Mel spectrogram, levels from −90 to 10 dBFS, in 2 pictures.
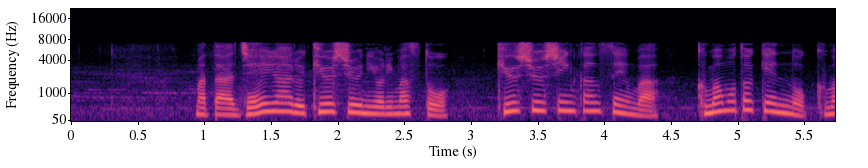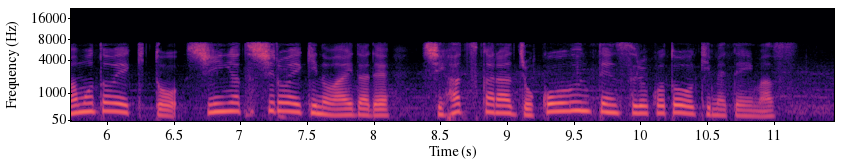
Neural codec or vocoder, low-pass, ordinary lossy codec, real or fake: none; 7.2 kHz; none; real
